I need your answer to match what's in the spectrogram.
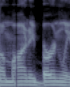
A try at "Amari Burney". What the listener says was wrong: Amari Burney. No L in there.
